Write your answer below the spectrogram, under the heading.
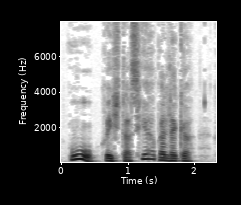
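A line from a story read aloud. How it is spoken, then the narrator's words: Cheerful little girl calling. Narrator (German): rief Luzi, das kleine Wichtelfräulein mit den blauen Zöpfen, fröhlich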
